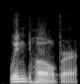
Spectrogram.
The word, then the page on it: windhover: American English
